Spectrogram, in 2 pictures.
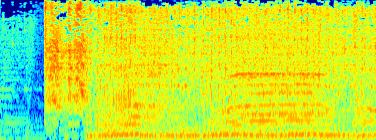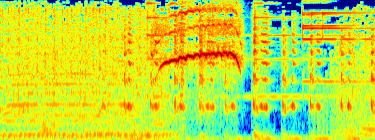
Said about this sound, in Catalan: Exacte, sí, un tren i una moto.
